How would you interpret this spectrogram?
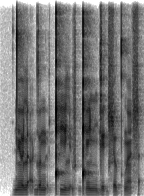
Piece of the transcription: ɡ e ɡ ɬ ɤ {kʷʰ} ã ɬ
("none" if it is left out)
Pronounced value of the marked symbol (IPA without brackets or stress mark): kʷʰ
